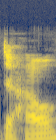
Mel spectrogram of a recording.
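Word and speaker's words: דהב: Targumic Aramaic you find dahav or dahau. Okay, I should pronounce it dahau, so don't be surprised.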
